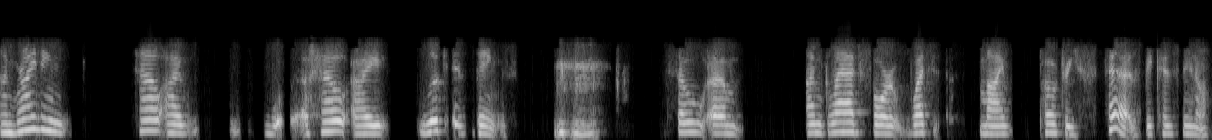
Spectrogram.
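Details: Aphasia in an adult female following a stroke that also caused paralysis.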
